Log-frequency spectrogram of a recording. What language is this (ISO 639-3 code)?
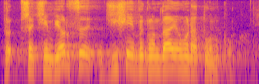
pol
